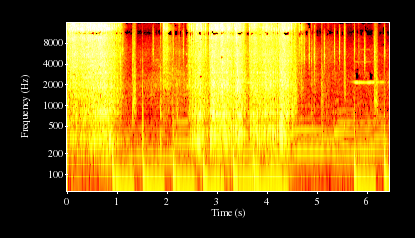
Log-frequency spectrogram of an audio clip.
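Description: Cordless power driver with a socket extension tightening a hose clamp on an intake tube. It runs in two harsh bursts: one about a second long at the start, and a longer one of about two seconds in the middle. Background music with a steady beat plays underneath.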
